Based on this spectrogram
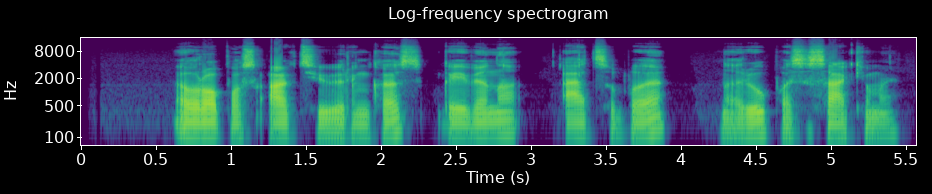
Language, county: Lithuanian, Kaunas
